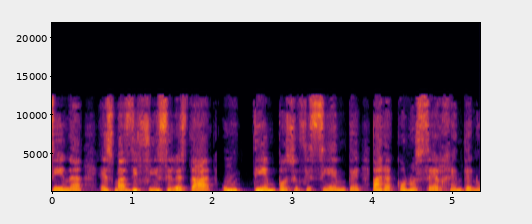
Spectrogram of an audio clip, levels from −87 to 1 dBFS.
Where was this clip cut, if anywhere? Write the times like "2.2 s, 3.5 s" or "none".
2.1 s, 4.0 s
